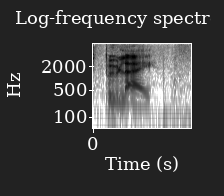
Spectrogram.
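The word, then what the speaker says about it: Bulette: for something like that oh apparently it's boulet oh boulet oh that's even fancier yeah it's french all right there we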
